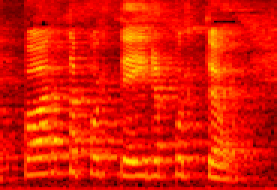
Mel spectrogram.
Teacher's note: tipo porque eu nasci em São Paulo é porta Porteira portão eu uso a ponta da língua e eu faço ela vibrar no céu da boca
